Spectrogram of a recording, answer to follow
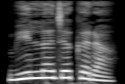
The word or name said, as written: ಭಿಲ್ಲಜಕರ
